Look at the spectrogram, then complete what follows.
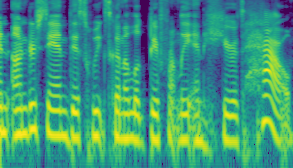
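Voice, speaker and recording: A woman at a very fast pace with a fairly low pitch, in a very clean recording with a silent background. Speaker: podcast host and small business owner. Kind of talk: solo podcast monologue.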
